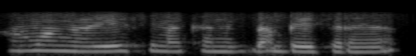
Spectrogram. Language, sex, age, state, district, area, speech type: Tamil, female, 18-30, Tamil Nadu, Tiruvallur, urban, conversation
